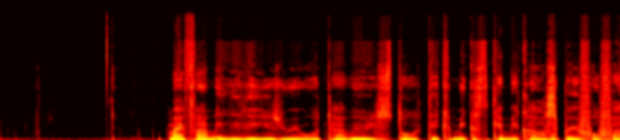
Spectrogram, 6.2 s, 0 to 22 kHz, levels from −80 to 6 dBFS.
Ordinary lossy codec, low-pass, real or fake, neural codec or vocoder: none; 19.8 kHz; fake; vocoder, 44.1 kHz, 128 mel bands every 256 samples, BigVGAN v2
